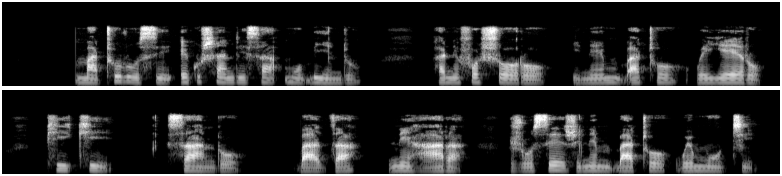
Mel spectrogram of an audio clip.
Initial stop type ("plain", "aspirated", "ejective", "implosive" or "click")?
aspirated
